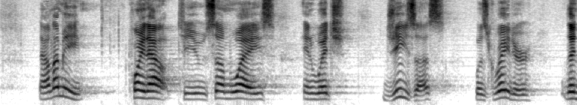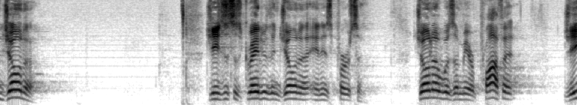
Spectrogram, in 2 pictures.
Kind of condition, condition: setting, large echoing room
